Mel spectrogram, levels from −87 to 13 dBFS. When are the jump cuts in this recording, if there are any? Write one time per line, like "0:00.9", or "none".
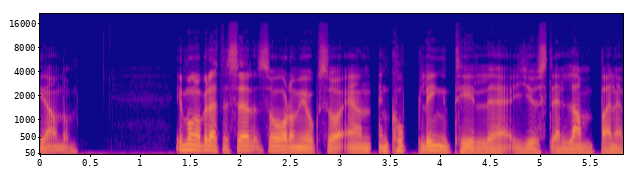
0:03.3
